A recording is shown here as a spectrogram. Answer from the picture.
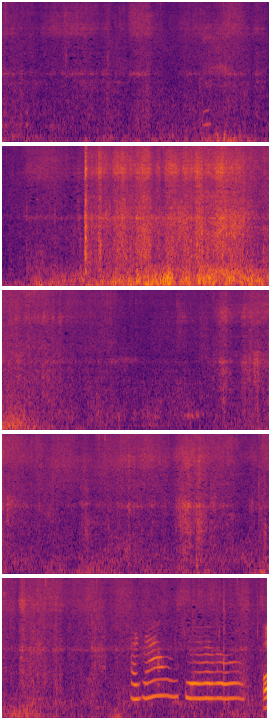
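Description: Skis sliding over packed snow, a low steady hiss, with a louder stretch of scraping about five seconds in that fades out by eight seconds.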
